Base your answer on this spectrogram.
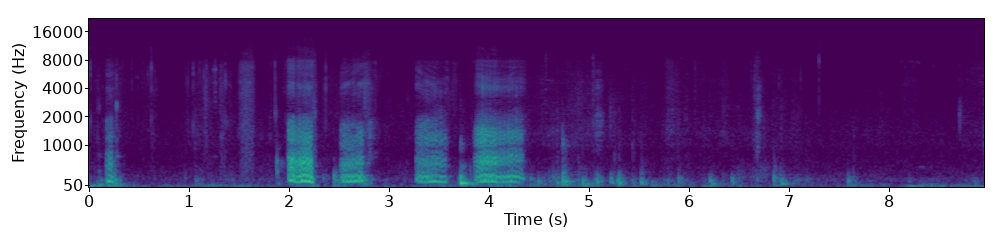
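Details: Irish Setter puppy litter at four weeks old, offspring of Grit and Cain, giving a run of loud, rasping growl bursts in quick succession, then softer scuffling and small grunts.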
